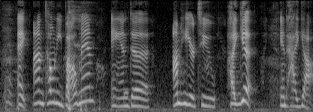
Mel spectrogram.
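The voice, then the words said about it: Put-on New England accent. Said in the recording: “I'm going to go to a fucking New England accent if I say Tony.”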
